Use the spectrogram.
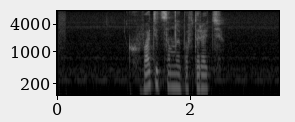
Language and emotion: Russian, angry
